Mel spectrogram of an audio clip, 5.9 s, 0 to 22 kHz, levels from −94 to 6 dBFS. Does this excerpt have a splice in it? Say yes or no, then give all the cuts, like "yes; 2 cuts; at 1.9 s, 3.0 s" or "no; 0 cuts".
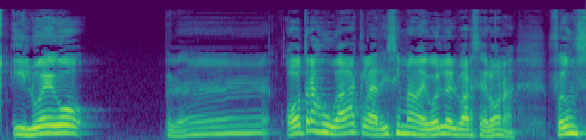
no; 0 cuts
